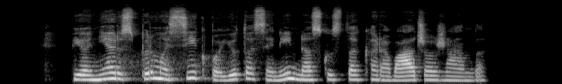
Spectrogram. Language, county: Lithuanian, Klaipėda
